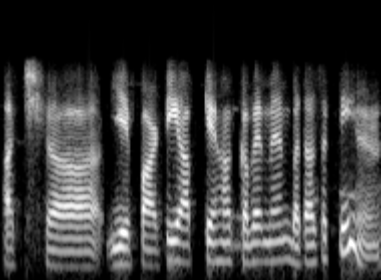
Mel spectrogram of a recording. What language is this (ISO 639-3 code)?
urd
